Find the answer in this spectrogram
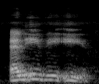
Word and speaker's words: Neve: I've been saying Nave in my head, and that's wrong. Neve.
